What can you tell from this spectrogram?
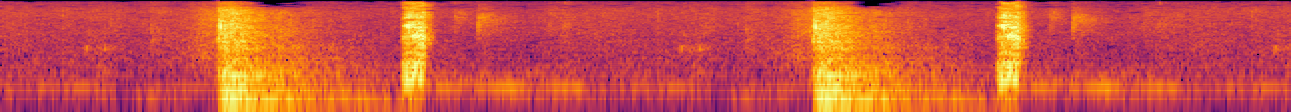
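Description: A door closing: two dull thuds, each followed less than a second later by a sharp click.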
